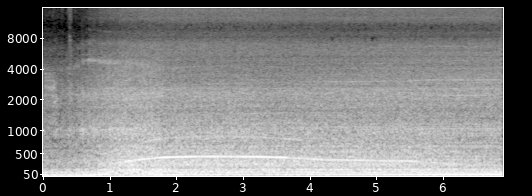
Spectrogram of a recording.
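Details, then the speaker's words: Truck at idle during CDL in-cab air brake check, brakes engaged, building air pressure to 120 psi: steady rising hum as pressure builds, then levels off; governor cut-out working, normal air compressor. "governor is working good."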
